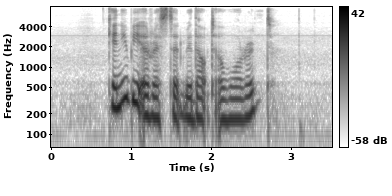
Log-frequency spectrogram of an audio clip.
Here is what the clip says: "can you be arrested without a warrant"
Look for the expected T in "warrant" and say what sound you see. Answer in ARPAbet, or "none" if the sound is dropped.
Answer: T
